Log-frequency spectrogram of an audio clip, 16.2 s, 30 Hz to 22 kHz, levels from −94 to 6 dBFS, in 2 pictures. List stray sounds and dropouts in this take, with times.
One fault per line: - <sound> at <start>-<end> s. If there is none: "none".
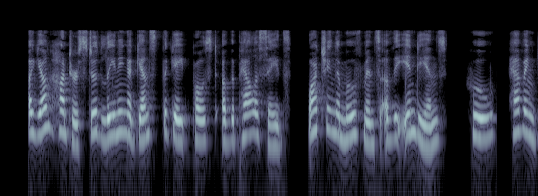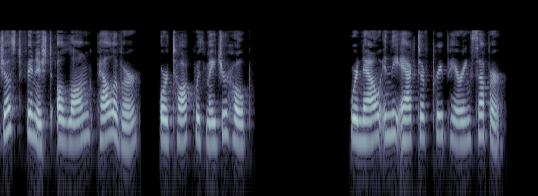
none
